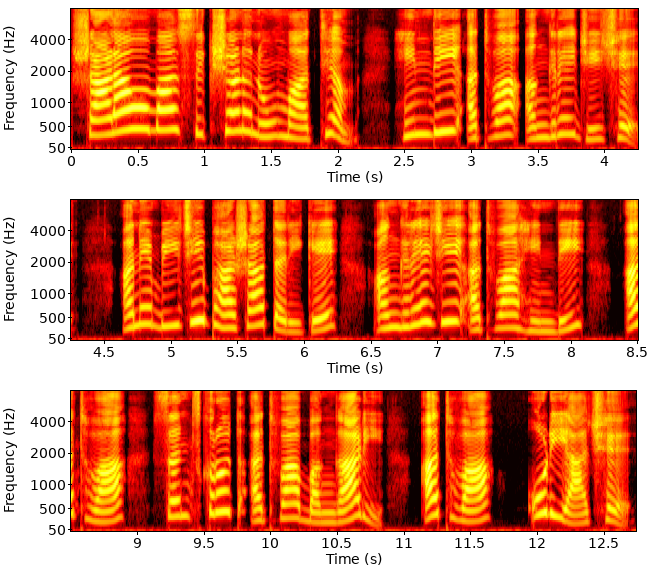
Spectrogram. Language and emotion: Gujarati, neutral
